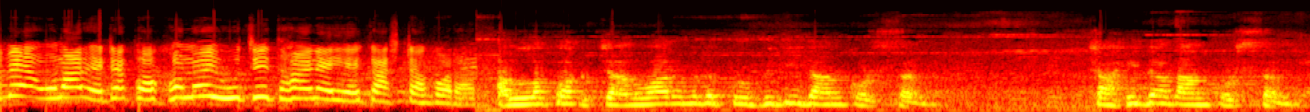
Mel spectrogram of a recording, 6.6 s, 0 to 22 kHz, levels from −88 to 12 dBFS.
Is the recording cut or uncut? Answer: cut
